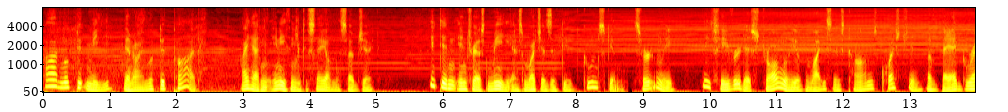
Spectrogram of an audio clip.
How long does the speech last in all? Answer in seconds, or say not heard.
14 s.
